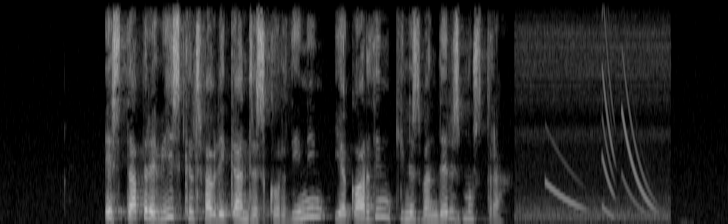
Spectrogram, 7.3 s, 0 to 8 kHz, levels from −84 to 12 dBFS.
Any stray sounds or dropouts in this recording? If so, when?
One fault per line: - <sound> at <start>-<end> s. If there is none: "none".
- chirp at 5.5-6.6 s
